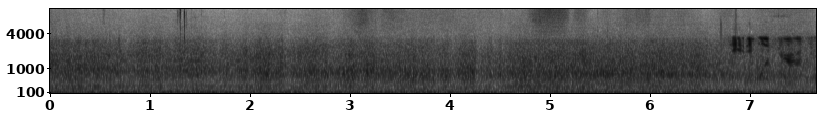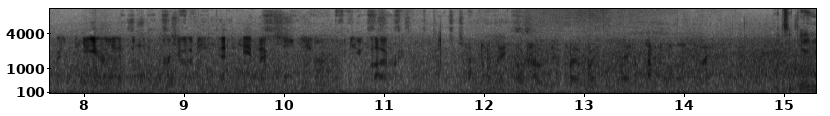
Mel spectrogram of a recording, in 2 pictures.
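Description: An airliner lands at LAX airport, its engine roar a continuous loud rumble, with a whining jet tone rising partway through, while someone talks over the noise.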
